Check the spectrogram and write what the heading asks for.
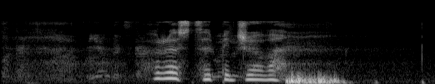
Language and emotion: Russian, sad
